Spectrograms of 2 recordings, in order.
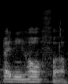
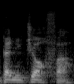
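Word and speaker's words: Benijófar: places places yeah places where i lived like benny hoffa yeah but most people british people pronounce it benny joffer yeah and quesada there's no way anyone would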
